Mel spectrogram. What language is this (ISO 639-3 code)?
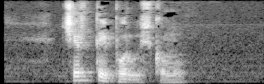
ukr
